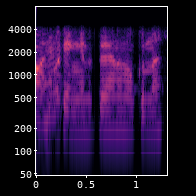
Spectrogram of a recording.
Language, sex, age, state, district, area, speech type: Malayalam, male, 18-30, Kerala, Palakkad, urban, conversation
